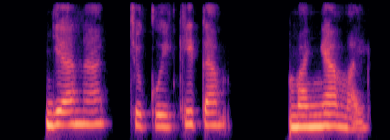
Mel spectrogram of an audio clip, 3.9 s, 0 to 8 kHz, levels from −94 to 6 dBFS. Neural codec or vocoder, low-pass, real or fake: codec, 24 kHz, 6 kbps, HILCodec; 7.2 kHz; fake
